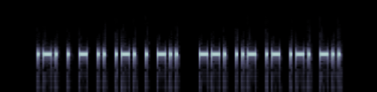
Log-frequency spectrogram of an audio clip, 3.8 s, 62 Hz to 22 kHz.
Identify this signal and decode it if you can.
Morse code, heard as a keyed tone, about 40 wpm, 700 Hz. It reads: RETIRED GUARD
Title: Practice QSO - Exchange 3 - More Info - 40wpm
